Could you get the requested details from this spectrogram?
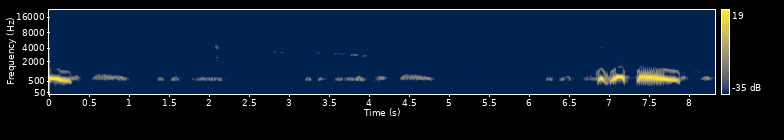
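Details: Field-voice fighting coo of a spotted dove, meant to provoke and lure wild doves. Faint low murmuring coos fill most of the stretch before a loud wavering double note and a long steady coo burst out near the end.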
